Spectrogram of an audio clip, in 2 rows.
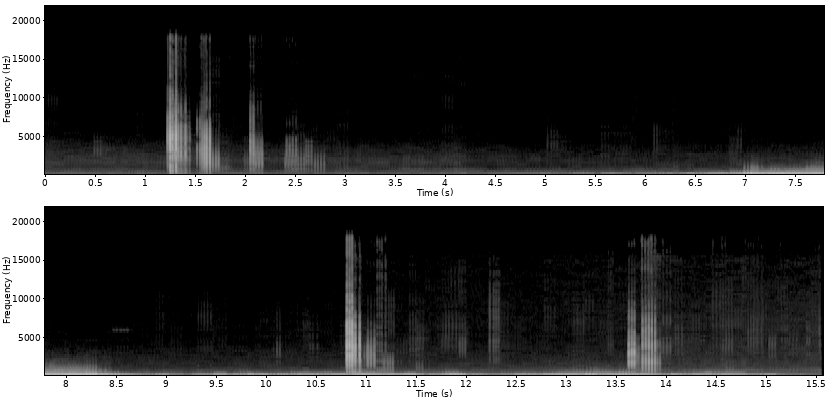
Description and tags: A recording of a small rock being thrown at other small rocks using the Zoom H6 with the included XY mic with edited tempo and pitch to try to make it sound more mechanical.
